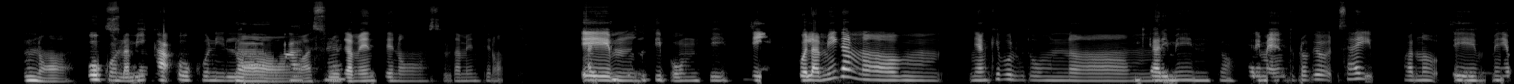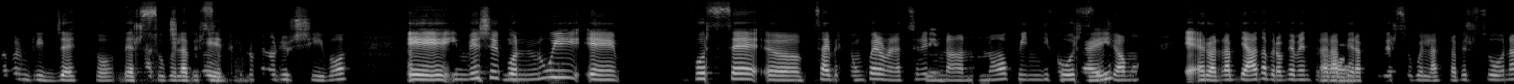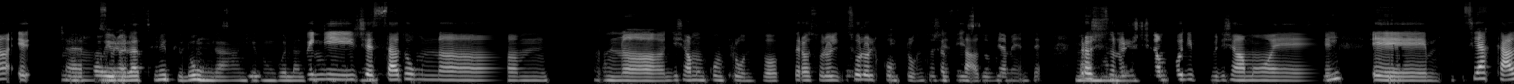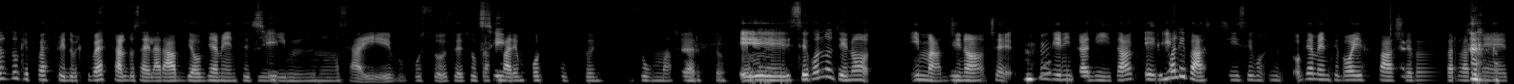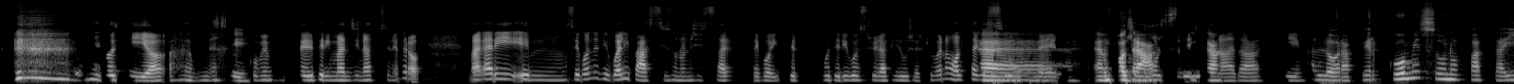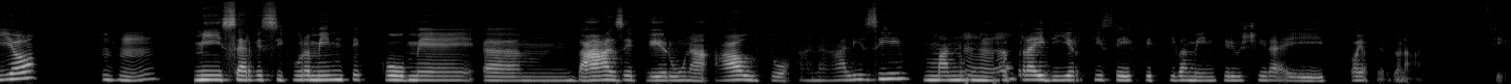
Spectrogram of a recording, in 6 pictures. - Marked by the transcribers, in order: distorted speech; "proprio" said as "propio"; "proprio" said as "propio"; "proprio" said as "propio"; "cioè" said as "ceh"; tapping; chuckle; unintelligible speech; chuckle; unintelligible speech
- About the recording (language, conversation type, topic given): Italian, unstructured, Come si può perdonare un tradimento in una relazione?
